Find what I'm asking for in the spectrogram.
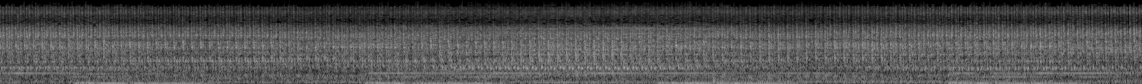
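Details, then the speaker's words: Dodge Durango 5.7 Hemi, loud ticking and dumping raw fuel into the catalytic converter: hard, sharp valvetrain ticking about three to four times a second over a rough idle; head pulled, broken rocker shaft found as the cause. "oh [ __ ] that's broke holy crap that's what's making that hard ticking"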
